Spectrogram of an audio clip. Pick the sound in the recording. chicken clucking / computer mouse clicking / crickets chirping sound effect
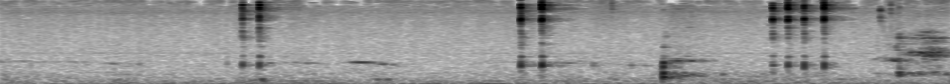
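computer mouse clicking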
